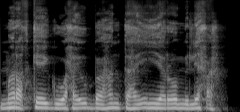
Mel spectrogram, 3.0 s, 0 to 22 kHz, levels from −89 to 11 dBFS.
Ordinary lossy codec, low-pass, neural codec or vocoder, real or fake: none; none; vocoder, 44.1 kHz, 128 mel bands, Pupu-Vocoder; fake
